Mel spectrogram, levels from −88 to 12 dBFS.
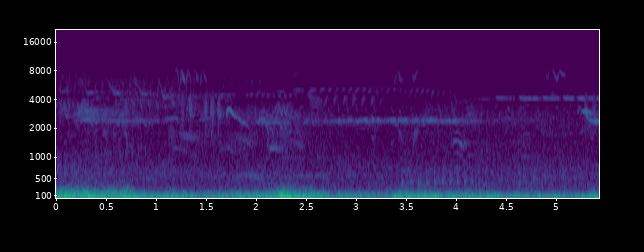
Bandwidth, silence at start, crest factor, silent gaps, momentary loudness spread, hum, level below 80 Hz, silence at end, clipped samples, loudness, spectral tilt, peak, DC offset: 8.2 kHz; 0 s; 16 dB; none; 13 LU; none; -38 dBFS; 0 s; under 0.1%; -41 LUFS; -7 dB/octave; -20 dBFS; under 0.1%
